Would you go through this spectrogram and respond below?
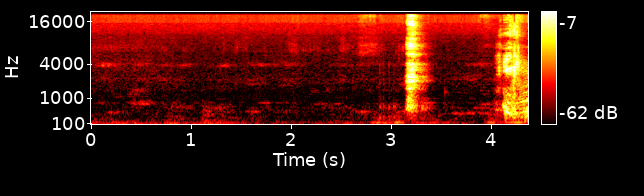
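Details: Two brief sneezes over low room noise from a person who has been sneezing all day, up to 45 times in a row, and thinks they have the flu.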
